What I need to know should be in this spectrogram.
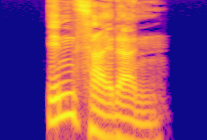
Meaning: dative plural of Insider
- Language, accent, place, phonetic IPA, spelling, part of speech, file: German, Germany, Berlin, [ˈɪnsaɪ̯dɐn], Insidern, noun, De-Insidern.ogg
